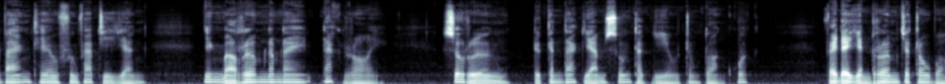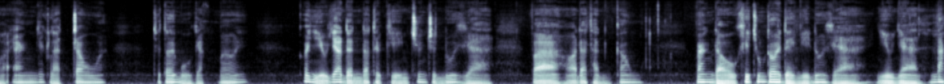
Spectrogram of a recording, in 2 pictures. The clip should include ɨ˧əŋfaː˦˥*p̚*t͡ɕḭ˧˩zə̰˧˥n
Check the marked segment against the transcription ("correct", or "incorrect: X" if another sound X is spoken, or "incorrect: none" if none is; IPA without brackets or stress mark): correct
